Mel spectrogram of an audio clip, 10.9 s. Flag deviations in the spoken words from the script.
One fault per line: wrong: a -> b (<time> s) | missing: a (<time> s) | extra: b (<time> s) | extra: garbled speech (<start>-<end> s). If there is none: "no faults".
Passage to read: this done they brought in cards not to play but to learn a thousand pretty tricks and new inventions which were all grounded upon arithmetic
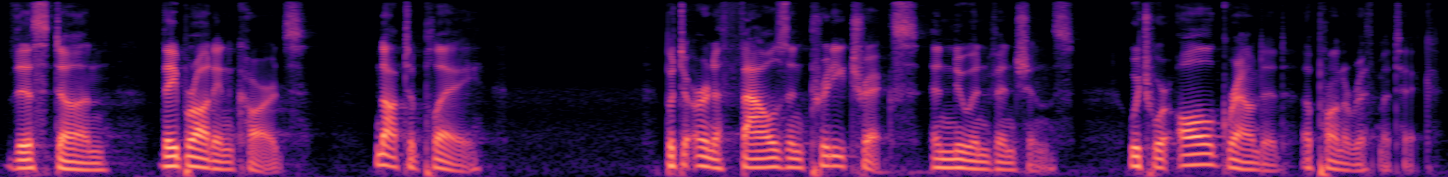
wrong: learn -> earn (5.2 s)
